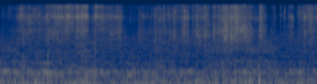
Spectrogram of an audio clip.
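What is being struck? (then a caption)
Clear plastic organizer box with rhinestones. A clear plastic multi-compartment organizer box full of rhinestones is tilted and shaken, and tapped with acrylic nails. The stones give a steady, dense, bright rattling and clicking, with a soft low rumble underneath and one sharper tap near the end.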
